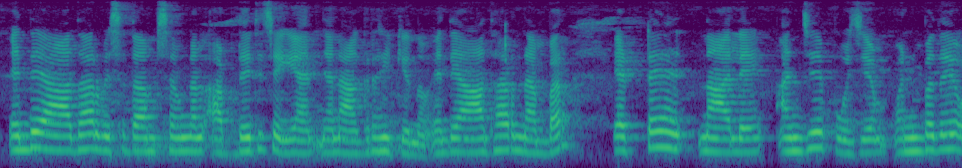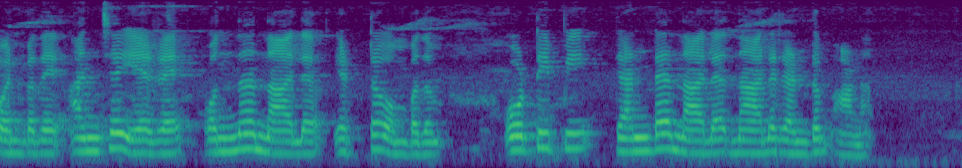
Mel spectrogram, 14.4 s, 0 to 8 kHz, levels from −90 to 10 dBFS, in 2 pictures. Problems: low volume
